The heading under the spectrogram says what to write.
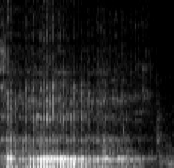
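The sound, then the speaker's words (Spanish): A single deep, rattling snore from a black giant, a long, rough, growling breath that swells loudly and then trails off after about a second and a half, with no talking. “Le dejamos roncar un rato.”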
